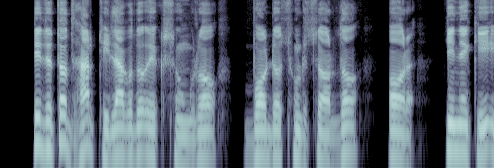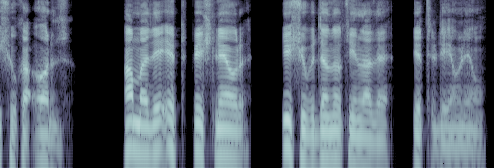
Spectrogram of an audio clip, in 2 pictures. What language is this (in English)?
Kullu Pahari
